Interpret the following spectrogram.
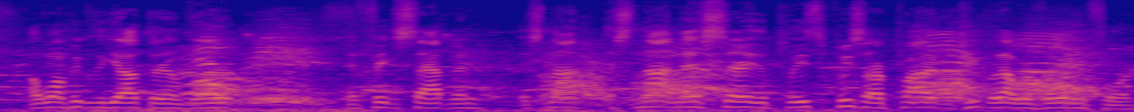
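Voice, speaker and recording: Amid noticeable background noise and audible room echo, a man speaks at a very fast pace with a fairly high pitch and fairly even intonation. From South Dakota, Sioux Falls. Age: 20s. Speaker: protester, musician. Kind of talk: street interview.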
